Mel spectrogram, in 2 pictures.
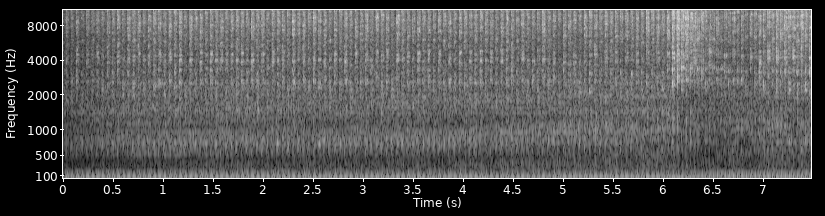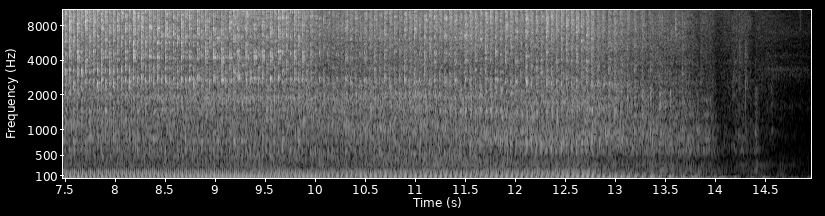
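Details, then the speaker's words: Farmall Super M tractor after full engine rebuild, after carburetor adjustment: deep steady four-cylinder idle thump, even beat, no knocks or misses, then shutdown; normal idle. "so really happy the way this thing run i think uh we'll just close her off for now"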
